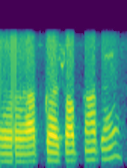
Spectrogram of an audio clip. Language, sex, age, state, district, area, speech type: Urdu, male, 18-30, Delhi, East Delhi, urban, conversation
